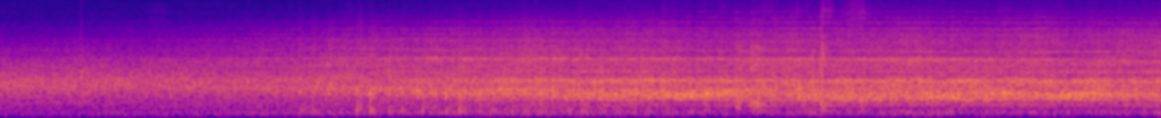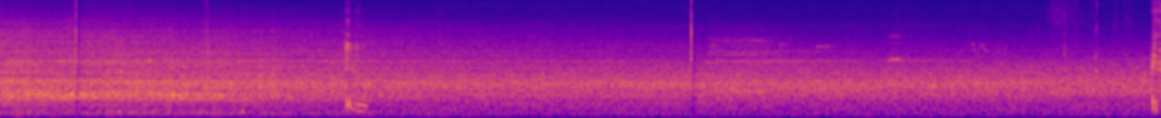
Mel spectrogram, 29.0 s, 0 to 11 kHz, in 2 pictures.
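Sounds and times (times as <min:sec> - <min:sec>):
train wheels rushing on rails: 0:00.1 - 0:29.0
high-pitched train tone: 0:23.3 - 0:26.1.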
